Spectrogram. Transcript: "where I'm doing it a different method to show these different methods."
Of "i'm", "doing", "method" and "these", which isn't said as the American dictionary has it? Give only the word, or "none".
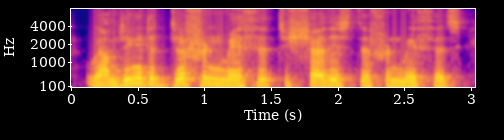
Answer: none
